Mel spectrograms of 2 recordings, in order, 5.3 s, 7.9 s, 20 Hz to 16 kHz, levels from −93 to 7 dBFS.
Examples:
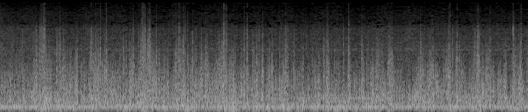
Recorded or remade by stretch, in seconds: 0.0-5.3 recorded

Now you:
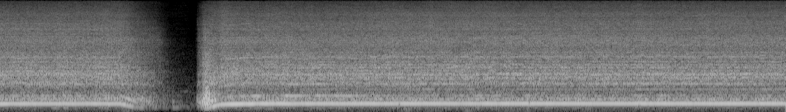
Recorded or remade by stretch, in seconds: 0.0-1.1 recorded; 1.1-1.9 remade; 1.9-4.0 recorded; 4.0-5.3 remade; 5.3-7.9 recorded

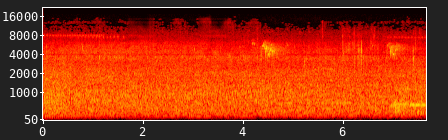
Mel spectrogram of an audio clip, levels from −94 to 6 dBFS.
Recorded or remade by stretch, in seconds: 0.0-1.7 recorded; 1.7-2.2 remade; 2.2-3.1 recorded; 3.1-3.7 remade; 3.7-7.7 recorded

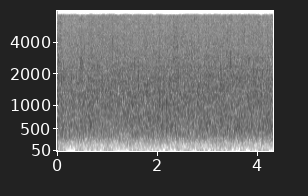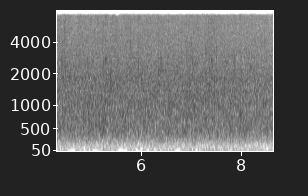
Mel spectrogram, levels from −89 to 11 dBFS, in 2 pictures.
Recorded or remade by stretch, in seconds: 0.0-0.8 recorded; 0.8-1.8 remade; 1.8-8.6 recorded

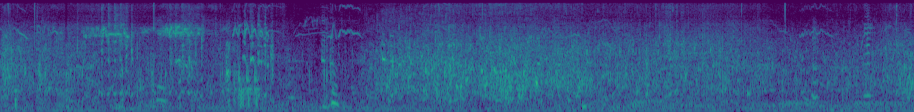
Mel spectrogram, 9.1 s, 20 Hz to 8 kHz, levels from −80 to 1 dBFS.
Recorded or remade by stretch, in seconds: 0.0-0.6 recorded; 0.6-2.3 remade; 2.3-6.9 recorded; 6.9-7.7 remade; 7.7-9.1 recorded

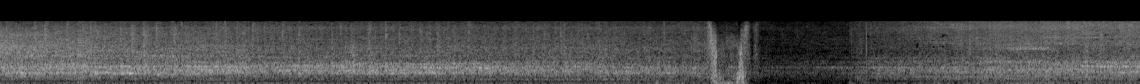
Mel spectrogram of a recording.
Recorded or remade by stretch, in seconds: 0.0-9.6 recorded; 9.6-10.8 remade; 10.8-11.4 recorded

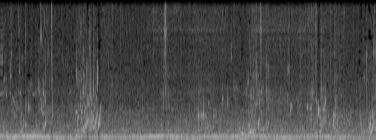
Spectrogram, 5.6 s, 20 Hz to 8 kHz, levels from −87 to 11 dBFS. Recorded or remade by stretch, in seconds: 0.0-2.2 recorded; 2.2-3.4 remade; 3.4-3.8 recorded; 3.8-4.9 remade; 4.9-5.6 recorded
